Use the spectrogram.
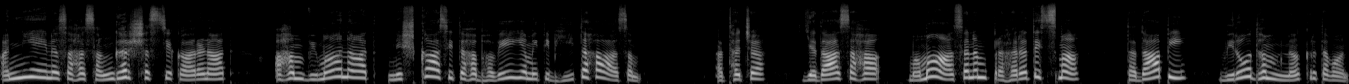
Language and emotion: Sanskrit, fearful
